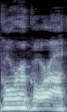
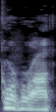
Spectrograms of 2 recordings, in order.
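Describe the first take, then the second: First: The name is said with an extra fourth syllable. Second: The name is said with three syllables. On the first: The speaker calls it wrong. "they say Gorogoroth" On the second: The speaker calls it right. "it's Gorgoroth"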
